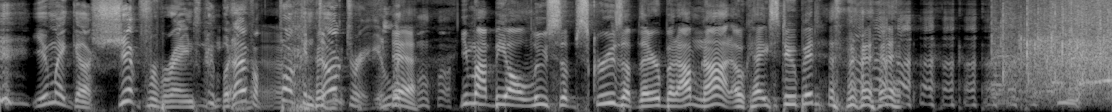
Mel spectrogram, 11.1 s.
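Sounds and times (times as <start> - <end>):
speech: 0.4 - 11.1
laughter: 2.0 - 4.7, 8.3 - 11.1
crowd clapping: 9.9 - 11.1.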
